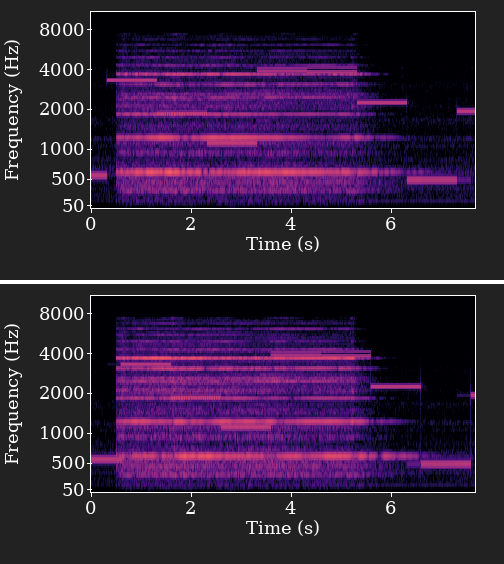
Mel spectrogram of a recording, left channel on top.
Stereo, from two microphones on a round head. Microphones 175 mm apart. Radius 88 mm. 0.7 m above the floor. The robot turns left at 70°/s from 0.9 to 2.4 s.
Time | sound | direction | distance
0.5 | a violin | 40° right | 2 m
